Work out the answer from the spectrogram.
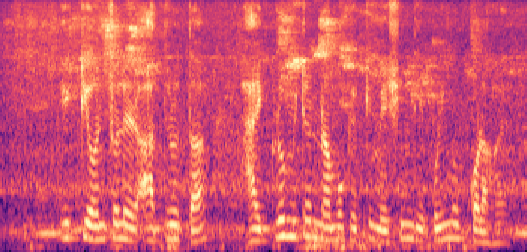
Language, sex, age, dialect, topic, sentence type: Bengali, male, 18-24, Standard Colloquial, agriculture, statement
